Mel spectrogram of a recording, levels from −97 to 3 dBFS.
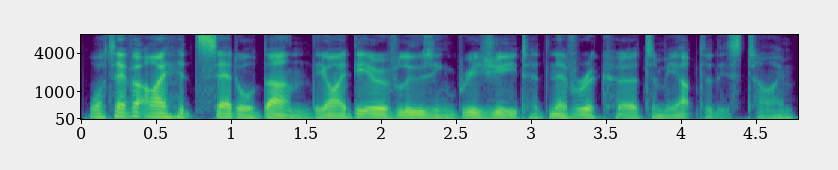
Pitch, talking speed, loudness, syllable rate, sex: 95 Hz, 250 wpm, -21 LUFS, 6.1 syllables/s, male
